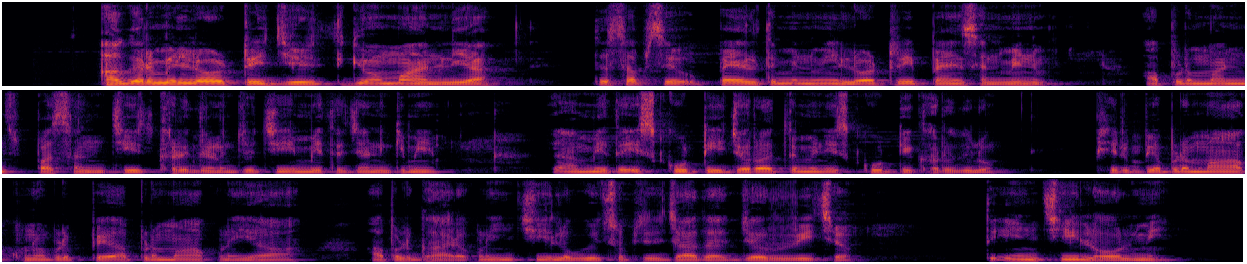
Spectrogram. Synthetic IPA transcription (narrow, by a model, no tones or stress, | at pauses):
əɡəɾmẽːloːʈɾiːd͡ʒiɾt̪ɡjõːmaːnlɪjaː | t̪esəbseːpɛːlet̪emeːnũːĩloːʈɾiːpɛ̃ːnsənmẽnũ | əpɳːmənspəsə̃nd̪̚t͡ʃiːd͡ʒkʰəɾiːd̪eːñõːd͡ʒeːt͡ʃiːmẽːt̪ed͡ʒənkimĩː | mẽːt̪eɪskuːʈiːd͡ʒəɾat̪omẽnɪskuːʈiːkʰəɾoːd̪ɪloː | pʰɪɾbiəp̬ɽeːmãːkʰʊñəpɽeəpɽemãːkʰʊɽ̃jaː | əpɽeɡʱəɾəkʰʊnɪnt͡ʃiːloːɡisəbseːzjaːd̪aːd͡ʒəɾuːɾiːt͡ʃʰə | t̪eɪnt͡ʃiːlɦoːlmĩː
